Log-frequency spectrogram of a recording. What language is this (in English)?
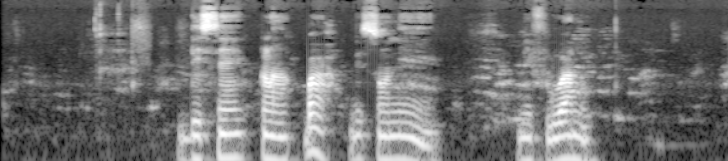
Baoulé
